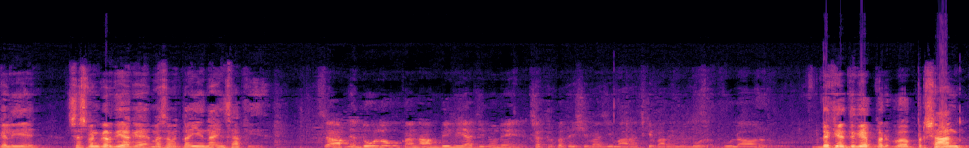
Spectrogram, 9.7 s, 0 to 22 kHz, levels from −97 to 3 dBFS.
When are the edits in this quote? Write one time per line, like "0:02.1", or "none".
none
